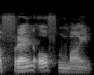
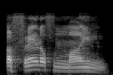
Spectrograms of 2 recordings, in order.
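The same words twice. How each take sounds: First: A friend of mine drawn out slowly, softer; slow model phrase. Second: A friend of mine stretched slowly, softer; slow model phrase. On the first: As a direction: repeat the phrase slowly and softly. (a friend of mine धीरे-धीरे दोहराएँ) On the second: (a friend of mine धीरे-धीरे, धीमी आवाज़ में) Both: Shown as a demonstration. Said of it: "teacher models phrase slowly".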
